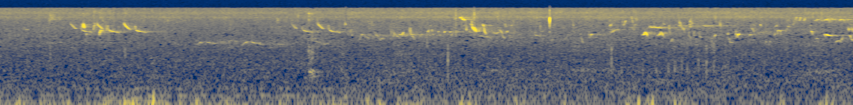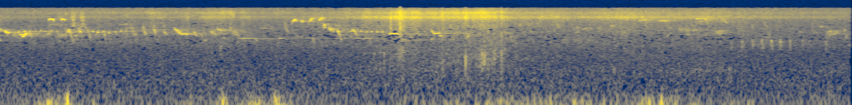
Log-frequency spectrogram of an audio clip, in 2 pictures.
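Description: Small birds chirping and calling, many short high chirps scattered throughout, over a gusty low rumble of wind on the microphone.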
